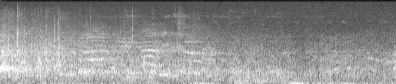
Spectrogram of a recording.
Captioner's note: crowd cheering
